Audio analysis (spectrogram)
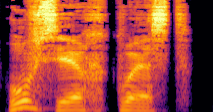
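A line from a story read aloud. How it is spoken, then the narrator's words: Sigh. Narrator (Russian): вздохнул я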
